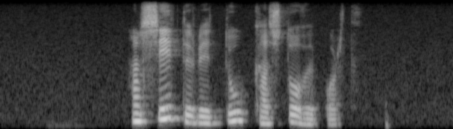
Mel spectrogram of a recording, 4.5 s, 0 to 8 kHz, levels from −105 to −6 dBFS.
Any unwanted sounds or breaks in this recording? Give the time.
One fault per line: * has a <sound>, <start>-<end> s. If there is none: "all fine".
all fine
